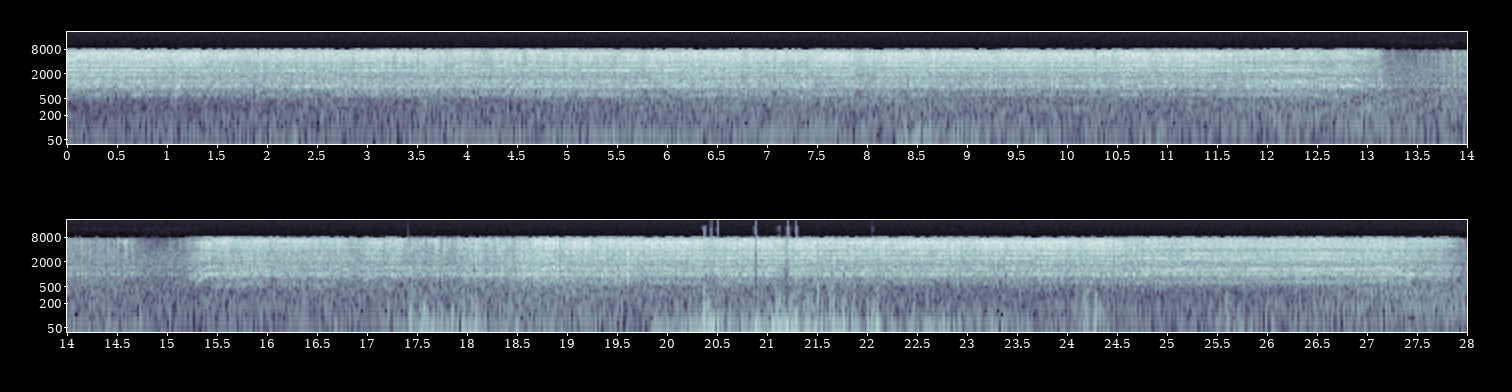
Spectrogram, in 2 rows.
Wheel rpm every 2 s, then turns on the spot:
170, 170, 160, 170, 170, 170, 60, 80, 130, 160, 170, 170, 160, 100.
12-14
